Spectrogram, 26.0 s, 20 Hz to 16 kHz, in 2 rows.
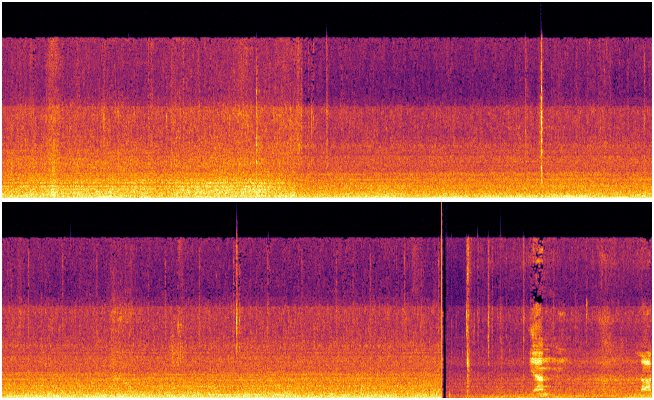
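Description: Steady drone of a car cruising at highway speed, heard from inside the cabin: engine and tyre noise with a low, even hum. About 22 seconds in it cuts off suddenly and gives way to quieter, slower driving sound.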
